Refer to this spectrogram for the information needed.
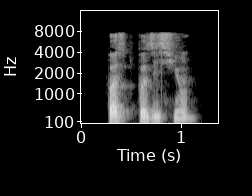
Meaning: postposition
- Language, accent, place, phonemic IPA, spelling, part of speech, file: French, France, Lyon, /pɔst.po.zi.sjɔ̃/, postposition, noun, LL-Q150 (fra)-postposition.wav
